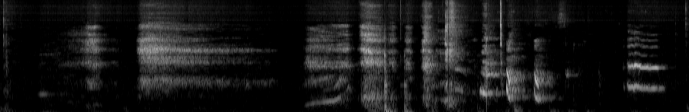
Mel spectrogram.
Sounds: Sigh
